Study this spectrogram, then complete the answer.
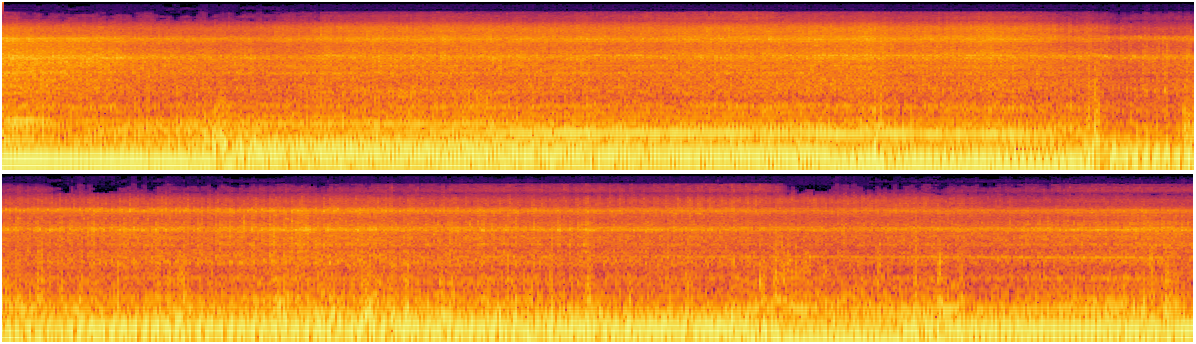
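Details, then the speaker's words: Goblin race car's replacement engine at full throttle, running naturally aspirated after turbo and supercharger failed: flat, steady, strained drone that never pulls higher; makes no power at all; engine found bad, new one to be built. "It's still not great, but I can stay wide open as long as I want. It just doesn't make any power at all."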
